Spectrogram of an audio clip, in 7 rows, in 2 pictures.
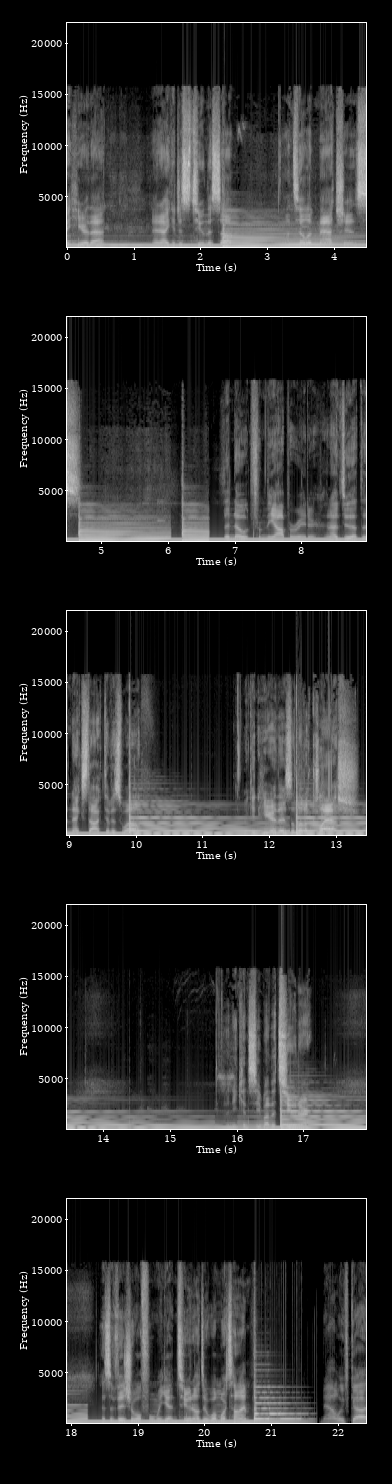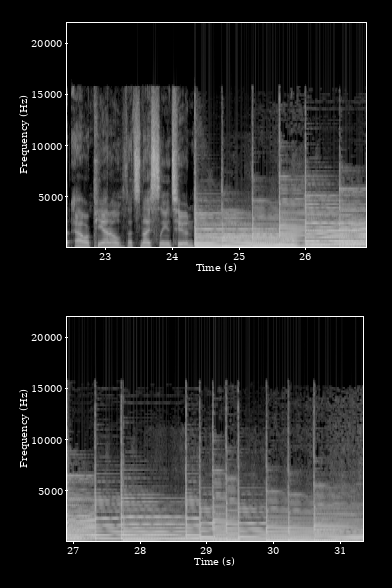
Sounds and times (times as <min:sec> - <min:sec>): Effects unit: 0:00.0 - 0:21.7, 0:24.4 - 0:31.3.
